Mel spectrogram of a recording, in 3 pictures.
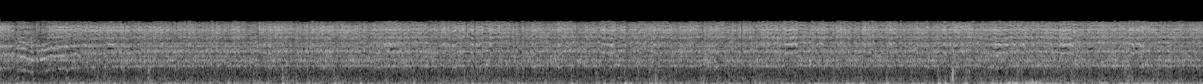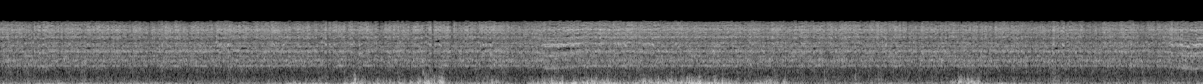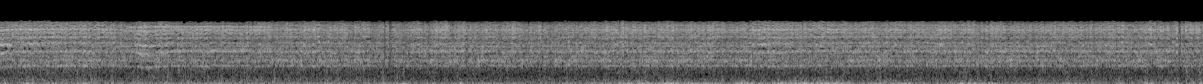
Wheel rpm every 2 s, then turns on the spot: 70, 230, 230, 230, 230, 230, 230, 230, 230, 230, 230, 230, 230, 230, 230, 240, 230, 230.
none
